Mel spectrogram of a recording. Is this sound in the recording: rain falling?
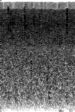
yes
